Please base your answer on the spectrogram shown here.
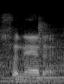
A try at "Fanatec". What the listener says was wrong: It's an E, not an I.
